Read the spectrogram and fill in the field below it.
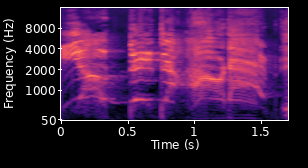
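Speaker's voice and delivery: mock very high, shrill, drunken screaming. Telling a fellow Housewives fan what you love about the show, imitating drunk Heather screaming. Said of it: "drunk Heather getting a little bit red in the face and screaming like".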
